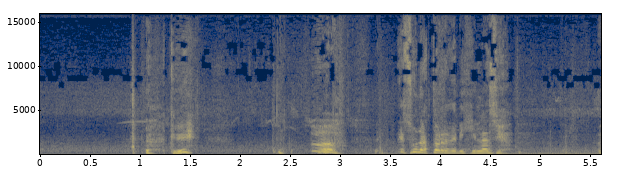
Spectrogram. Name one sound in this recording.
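A man calls out, close by.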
